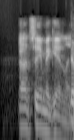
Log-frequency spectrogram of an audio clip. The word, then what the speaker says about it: McGinley: Or is, am I saying the name right? Is it John C. Riley? Yeah, John C. McGinley. – Yeah, McGinley. Sorry, yeah, John C.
